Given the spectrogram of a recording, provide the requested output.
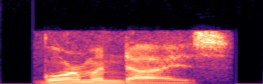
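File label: "gormandize", English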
